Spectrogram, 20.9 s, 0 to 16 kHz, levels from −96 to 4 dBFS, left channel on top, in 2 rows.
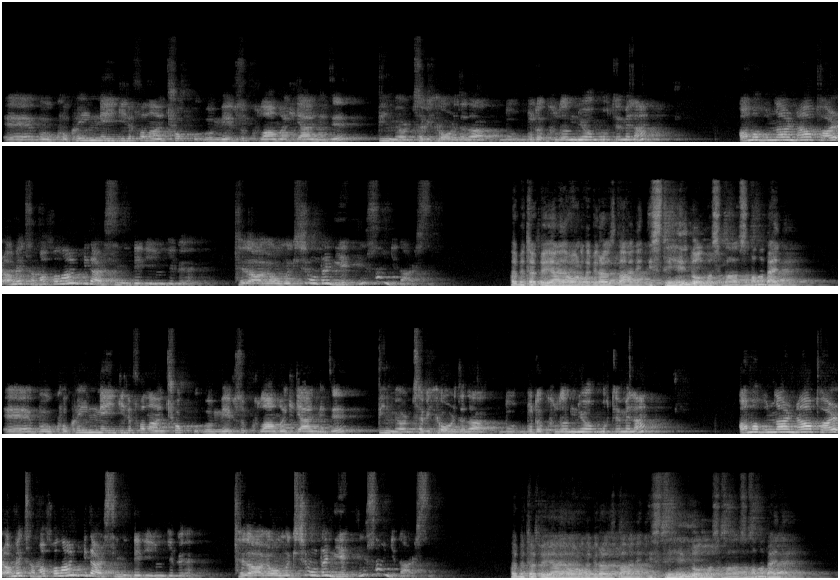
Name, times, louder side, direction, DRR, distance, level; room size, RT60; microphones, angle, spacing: voice 1, 0.0-4.3 4.7-8.1 9.2-12.8 13.4-15.7, right 3 dB, 50° right, 6 dB, 2.0 m, -31 dB
voice 2, 16.8-20.2, left 1 dB, 75° left, -3 dB, 4.2 m, -25 dB
28.0 x 22.0 x 6.1 m, 1.0 s
head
